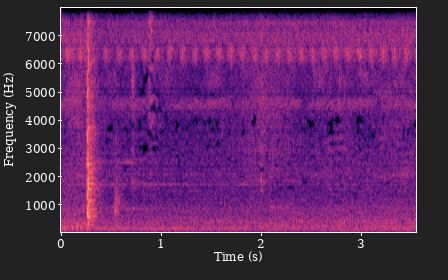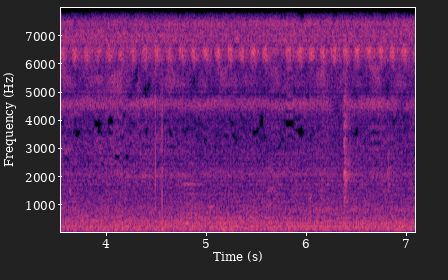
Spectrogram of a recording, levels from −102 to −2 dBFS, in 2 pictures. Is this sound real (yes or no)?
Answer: no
